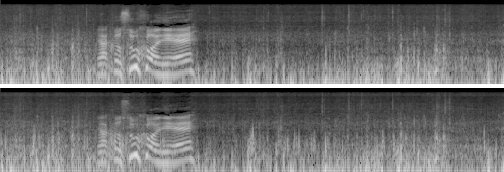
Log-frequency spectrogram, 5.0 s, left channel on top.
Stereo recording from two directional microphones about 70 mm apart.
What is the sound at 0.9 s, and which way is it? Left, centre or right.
Speech, left.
